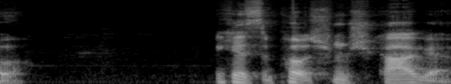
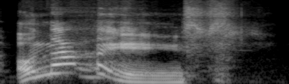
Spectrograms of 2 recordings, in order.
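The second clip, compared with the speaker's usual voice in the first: mock reaction; 13 semitones higher, 6 dB louder than usual. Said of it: "He goes".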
